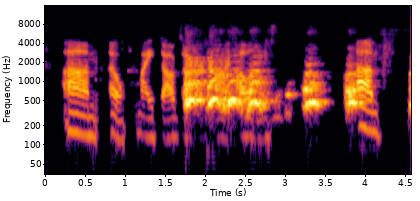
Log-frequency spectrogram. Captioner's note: barks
